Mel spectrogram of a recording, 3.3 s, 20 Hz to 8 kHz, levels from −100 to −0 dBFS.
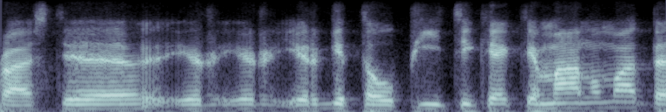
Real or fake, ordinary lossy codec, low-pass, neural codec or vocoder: fake; Opus, 24 kbps; 7.2 kHz; codec, 16 kHz in and 24 kHz out, 1 kbps, XY-Tokenizer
